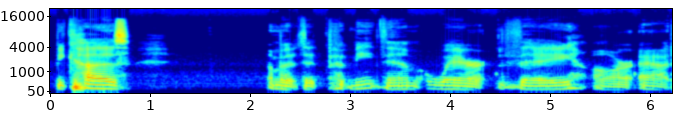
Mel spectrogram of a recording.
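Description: A man's voice: mid-range voice, darkish tone, dry recording. A man hosting a solo podcast, talking casually to college students with plenty of ums and restarts. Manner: casual and conversational, frequent fillers and restarts. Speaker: podcast host.

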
